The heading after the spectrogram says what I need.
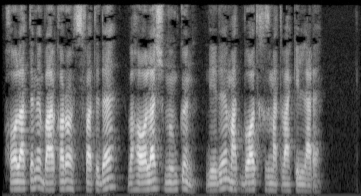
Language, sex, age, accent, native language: Uzbek, male, under 19, Buxoro, Tajik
